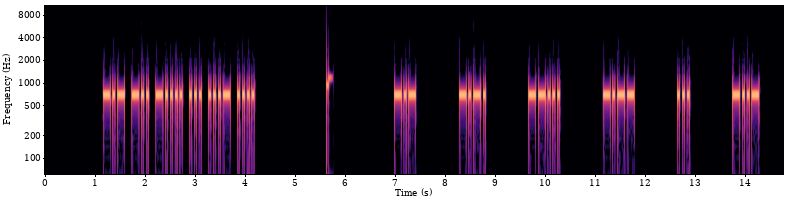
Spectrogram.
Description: Morse code, heard as a keyed tone, about 25 wpm, spaced as for 13 wpm, 700 Hz. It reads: KD6SVH KC7YSX
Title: USA Call Signs - 6 Characters - 6x Character Spacing - 25wpm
